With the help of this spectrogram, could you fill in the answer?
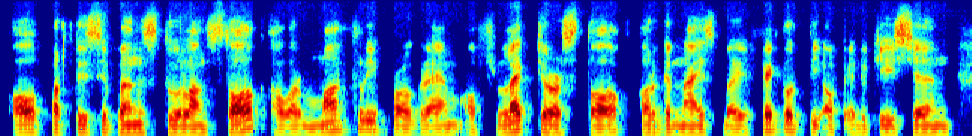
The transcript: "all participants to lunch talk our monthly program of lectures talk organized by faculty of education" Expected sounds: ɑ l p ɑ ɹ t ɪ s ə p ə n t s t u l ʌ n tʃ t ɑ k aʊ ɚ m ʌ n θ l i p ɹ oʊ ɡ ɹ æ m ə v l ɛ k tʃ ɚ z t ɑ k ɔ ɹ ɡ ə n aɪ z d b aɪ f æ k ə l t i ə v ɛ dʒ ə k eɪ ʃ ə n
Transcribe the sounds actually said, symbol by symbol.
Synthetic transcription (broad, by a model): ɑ l p ɑ ɹ t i s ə p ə n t s t u l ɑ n s t ɑ k aʊ ɚ m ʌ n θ l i p ɹ oʊ ɡ ɹ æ m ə f l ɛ k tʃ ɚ s t ɑ k ɔ ɹ ɡ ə n aɪ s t b aɪ f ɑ k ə l t i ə f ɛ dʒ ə k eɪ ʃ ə n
